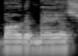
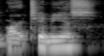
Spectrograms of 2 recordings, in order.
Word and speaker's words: Bartimaeus: what was significant about bartimaeus or i've heard it pronounced both ways bartimius this lyric sums up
